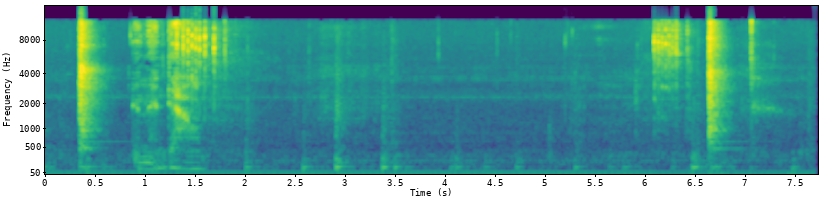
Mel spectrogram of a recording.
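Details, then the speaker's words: Audi A4 1.8T AEB engine, cylinder head off the car, cam turned slowly by hand during assembly: a few sharp metallic clacks seconds apart as the cam chain tensioner jumps up and slams down; timing still aligned. "when I turn this you see it jump [Music] you'll see the tensioner go up and then it'll slam [Music] down up"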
